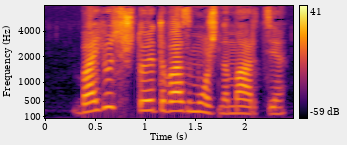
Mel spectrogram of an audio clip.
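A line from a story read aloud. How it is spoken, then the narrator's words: Grim, gloomy. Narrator (Russian): мрачно произнес Браун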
